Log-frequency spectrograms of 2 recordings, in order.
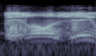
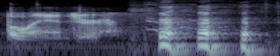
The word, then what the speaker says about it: Belanger: way I do Jeff bong when I'm in Canada or in France I pronounce it like the locals do because otherwise they look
